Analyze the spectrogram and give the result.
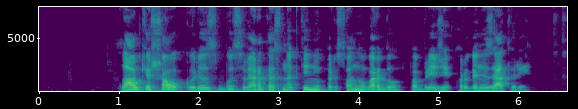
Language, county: Lithuanian, Marijampolė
